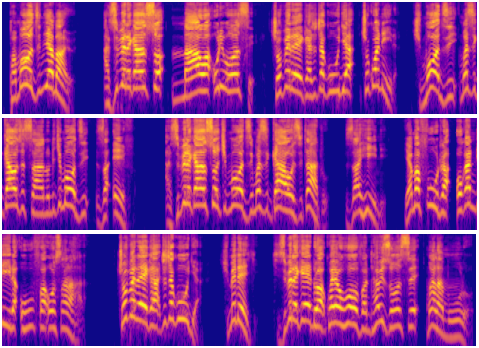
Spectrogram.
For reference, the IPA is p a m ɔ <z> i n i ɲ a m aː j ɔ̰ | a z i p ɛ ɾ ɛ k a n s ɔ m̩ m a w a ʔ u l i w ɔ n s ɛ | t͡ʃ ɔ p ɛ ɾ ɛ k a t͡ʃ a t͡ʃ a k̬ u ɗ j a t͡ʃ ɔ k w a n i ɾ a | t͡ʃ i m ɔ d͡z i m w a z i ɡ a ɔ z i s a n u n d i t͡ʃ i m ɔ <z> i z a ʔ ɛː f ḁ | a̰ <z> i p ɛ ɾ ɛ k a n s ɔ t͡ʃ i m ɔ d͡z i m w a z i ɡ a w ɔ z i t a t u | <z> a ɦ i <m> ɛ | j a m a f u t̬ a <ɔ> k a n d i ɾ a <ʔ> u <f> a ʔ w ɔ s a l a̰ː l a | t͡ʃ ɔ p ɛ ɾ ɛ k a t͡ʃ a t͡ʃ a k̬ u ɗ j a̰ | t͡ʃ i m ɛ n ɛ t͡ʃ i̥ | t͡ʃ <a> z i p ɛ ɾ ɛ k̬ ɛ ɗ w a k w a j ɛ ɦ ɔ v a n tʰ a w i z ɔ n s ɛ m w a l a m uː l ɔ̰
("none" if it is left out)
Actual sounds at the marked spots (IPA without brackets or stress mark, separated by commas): d͡z, d͡z, z, z, n, ɔ, ʔ, f, i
